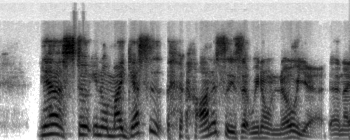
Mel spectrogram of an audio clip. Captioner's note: laughs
